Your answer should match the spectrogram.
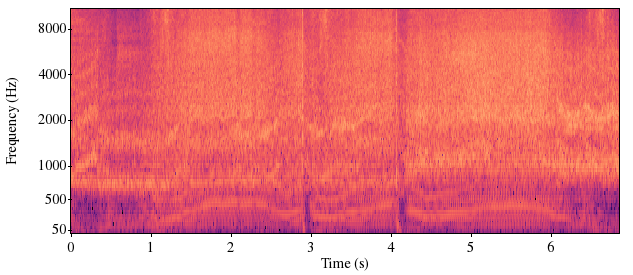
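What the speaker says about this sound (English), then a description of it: "A little bit of a jump drift through the intersection there." A car drifts through an intersection with a jump drift, tires skidding and squealing loudly and continuously over a revving engine whose pitch rises and falls, close and without talk.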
